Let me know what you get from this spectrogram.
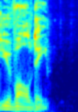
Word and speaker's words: Uvalde: and how to help Uvalde. – Wow. – Or as we say in Texas, Uvalde.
